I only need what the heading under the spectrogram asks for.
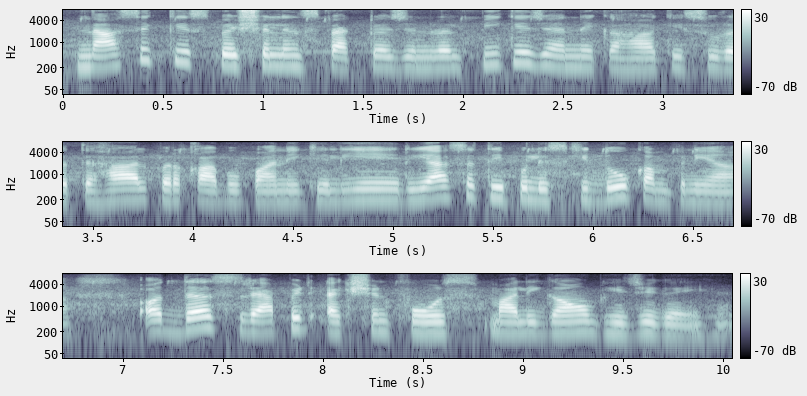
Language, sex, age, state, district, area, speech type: Urdu, female, 30-45, Uttar Pradesh, Aligarh, urban, read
